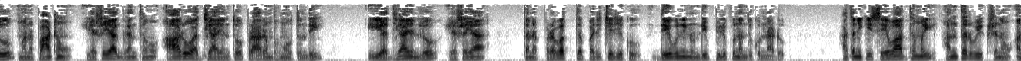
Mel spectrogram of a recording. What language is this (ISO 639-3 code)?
tel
